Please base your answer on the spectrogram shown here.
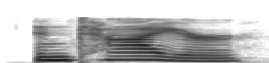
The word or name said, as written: entire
